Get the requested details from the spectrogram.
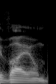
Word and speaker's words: Viome: So how would you pronounce it? – I would say Viome, but don't feel bad. My dad would probably say it the same way you do.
